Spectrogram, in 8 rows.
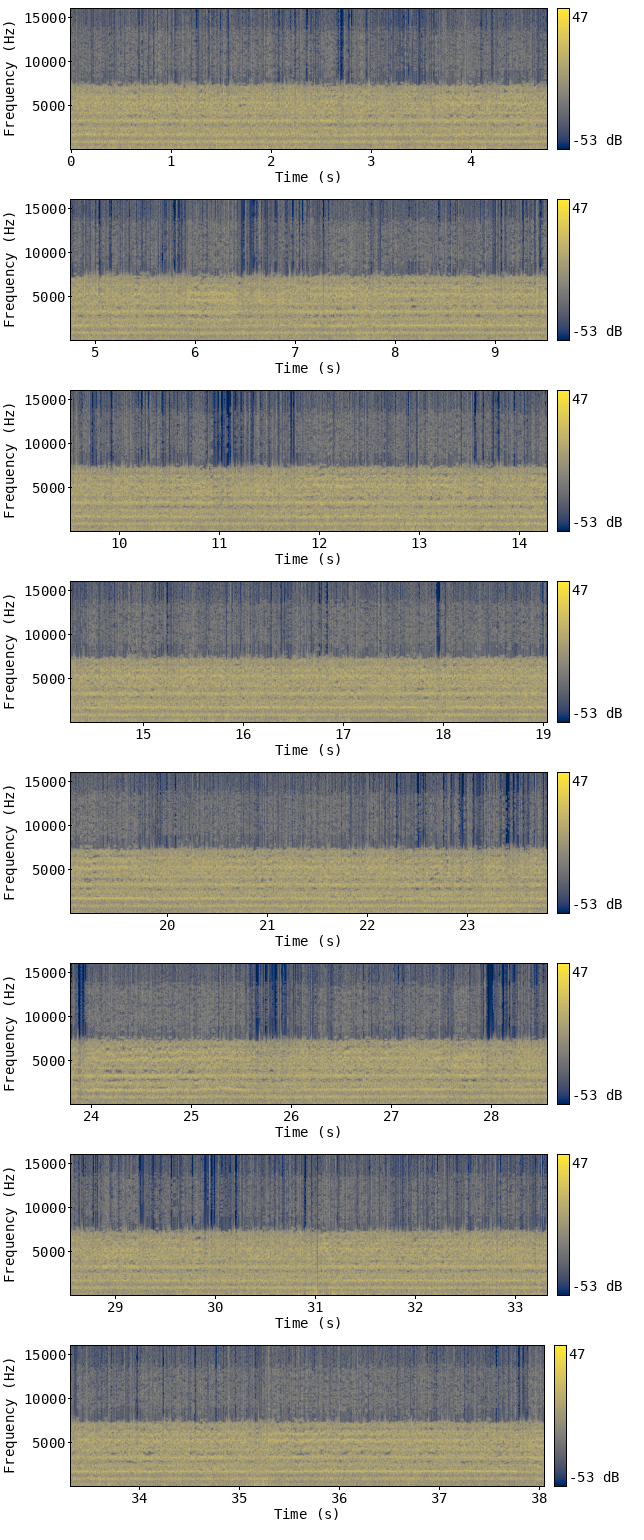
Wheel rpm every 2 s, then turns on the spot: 230, 230, 230, 220, 230, 230, 230, 230, 230, 230, 230, 230, 220, 230, 230, 230, 230, 230, 230.
none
